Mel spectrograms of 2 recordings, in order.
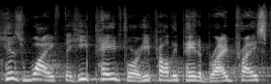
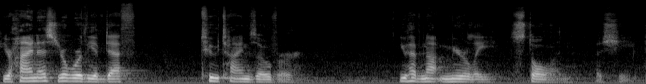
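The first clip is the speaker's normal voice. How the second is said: grave, quiet warning; 5 semitones lower, 6 dB quieter than usual. Retold or imitated. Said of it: "maybe I would do it this way".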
